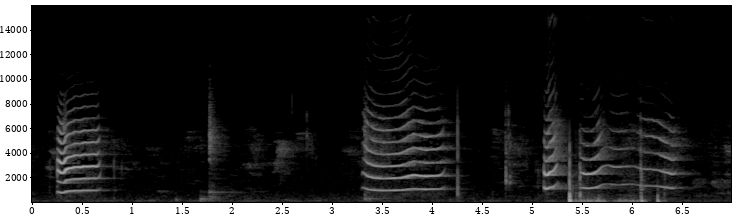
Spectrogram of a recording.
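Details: Talking pet parrot repeating "mummy" nonstop: three loud, rich, harmonic vocal phrases, each lasting about half a second and gently wavering, separated by soft clicks and pauses indoors.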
